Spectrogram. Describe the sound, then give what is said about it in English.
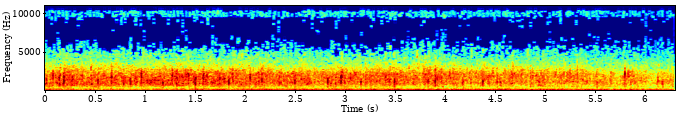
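An audience claps their hands in a steady, dense wash of applause that holds at an even loudness for several seconds, with a faint low hum running underneath. “Clap your hands, somebody.”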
